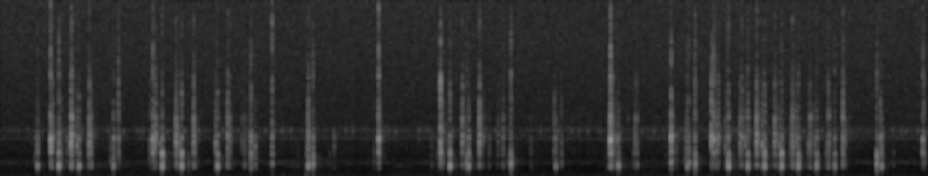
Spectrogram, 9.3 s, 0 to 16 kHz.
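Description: A thumb clicks the D-pad and fingertips press the face buttons of a hand-sized, hollow grey plastic SNES game controller. A rapid, irregular run of sharp, dry plastic clicks is heard, each bright with a clear tone near 1 kHz and dying away instantly, over a quiet, steady background hiss.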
